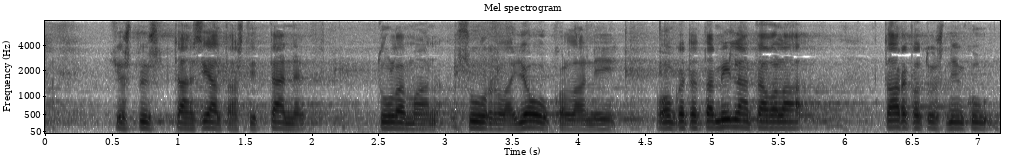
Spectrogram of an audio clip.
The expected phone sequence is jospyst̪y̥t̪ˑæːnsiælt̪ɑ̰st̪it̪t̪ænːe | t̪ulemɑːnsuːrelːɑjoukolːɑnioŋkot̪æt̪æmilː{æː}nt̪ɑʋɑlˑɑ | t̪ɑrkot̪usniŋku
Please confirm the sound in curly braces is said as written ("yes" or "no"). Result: no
